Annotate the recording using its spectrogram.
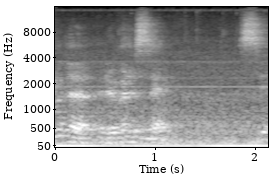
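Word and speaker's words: Seine: The name of the river is Sen S E I N E pronounce S.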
